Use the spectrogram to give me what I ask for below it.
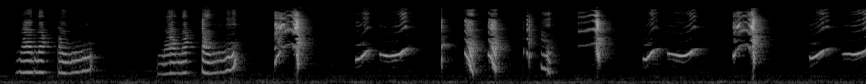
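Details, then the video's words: Parrot talking: a run of short, nasal, speech-like phrases and rising whistled syllables, broken by a few harsh squawks, about a dozen bursts spaced by brief pauses. "talking parrot"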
